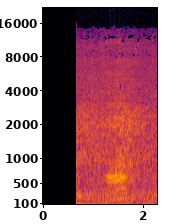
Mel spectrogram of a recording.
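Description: Steady low engine hum and road noise heard inside a car's cabin while it waits in gear at a junction. The sound cuts in abruptly about two thirds of a second in after dead silence. A brief pitched, wavering sound comes about halfway through.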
